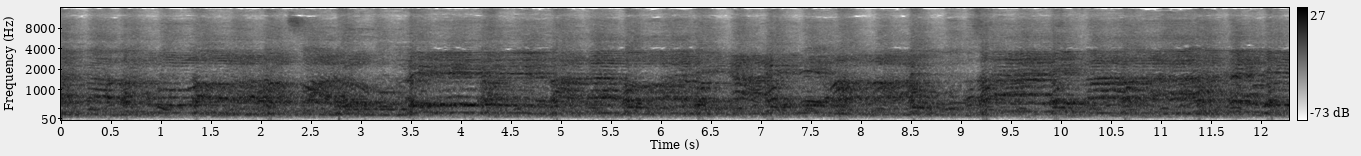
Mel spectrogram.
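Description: A group of men chanting together in a Sufi hadra, a continuous devotional song.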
